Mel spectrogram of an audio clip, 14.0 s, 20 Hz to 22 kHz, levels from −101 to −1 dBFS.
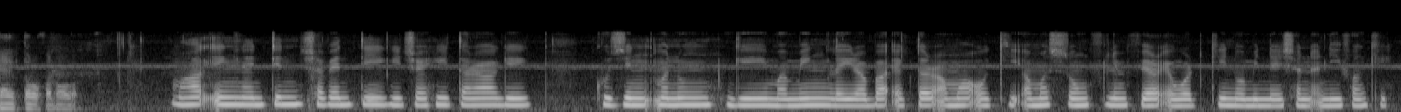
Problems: constant background noise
